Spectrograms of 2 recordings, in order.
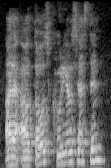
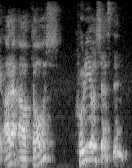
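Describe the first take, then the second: First: Rising question tune on esten; asking a question. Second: Higher, slow, rising on esten as a question; pointed question. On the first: Teacher models the Greek question to student, rising tune. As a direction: lift the end of esten into a question. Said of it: "And then you would reply". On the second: Teacher points at him and asks, slow rising question. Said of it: "I'm pointing to him, say". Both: Shown as a demonstration.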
